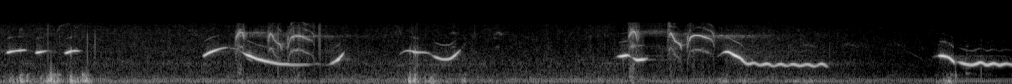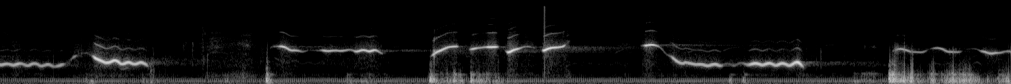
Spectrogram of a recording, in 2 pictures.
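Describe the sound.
A person whistles in imitation of birdsong, recorded in 1979, with swooping, warbling phrases and short chirps in bursts, clear over a low steady hum, with no talking.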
